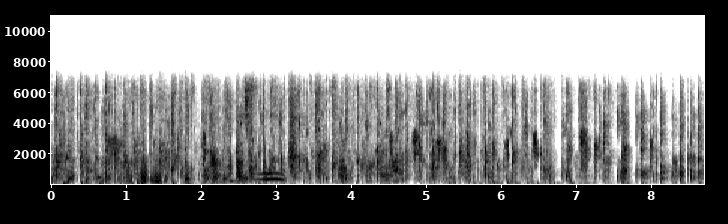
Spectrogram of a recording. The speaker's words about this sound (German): Wenn diejenigen, die können, jetzt gleich mal ihr Mikrofon aufmachen, würde ich es ganz toll finden, wenn wir dem Team, dem Quality Minds Team, jetzt mal einen großen Applaus zukommen lassen für das, wie sie unsere schöne Woche gestaltet haben.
